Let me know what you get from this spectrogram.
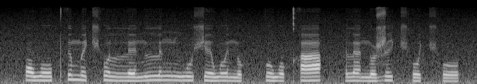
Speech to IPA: kɔwo pʰɪmet͡ʃʰʊlːen lːɪŋʊŋwuʃe wʊɪ̯nʊ kːʊ wokʰa | lɛnʊ ʐit͡ʃʰʊ t͡ʃʰʊ

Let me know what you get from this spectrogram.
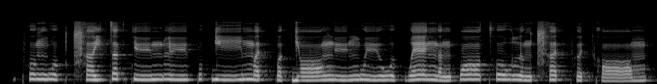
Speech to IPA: pʰʊ˧ŋwʊ˨k̚t͡sʰɐ˨˧j t̪ɐ˥k̚t̪yː˨˥m lyː˨˧pʊ˧k̚jiː˨˥ mɐ˧t̚pɐ˨k̚jɔː˨˥ ŋyː˨˥ŋwyː˨˧ wʊ˨k̚wɛː˥ŋɐ˨˧ŋ pɔː˥t̪ʰo˥w lʊ˧ŋt͡sʰɐ˥t̚pʰɵ˧t̚kʰɔː˨˥m

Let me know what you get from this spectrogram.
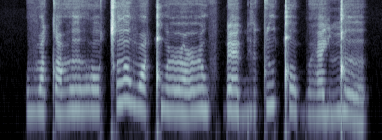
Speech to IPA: vətˤʊɦə ɦɔǀʌ vɑǃuʕʊʕuf ɓæbʲʊtʊ ǃɔbʱæjŋ͡ǃə

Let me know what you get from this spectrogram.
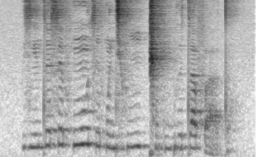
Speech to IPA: zʲũt esefũː sifõdʲufiː ǁõtmbɨːta fa̰t

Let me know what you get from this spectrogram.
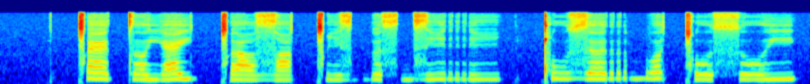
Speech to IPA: ǀæ˦˨ tʌ˨jæ˦j ǀɜ˨jzˤæ˨ǀi˨z ɠə˦s d͡zi˦ri˦ | ǃu˦zɜ˦r bʌ˦ǀʊ˨ sʊ˨˦j

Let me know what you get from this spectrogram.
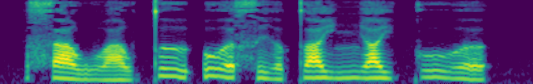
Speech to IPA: sa˧˩wʋa˩w t̪ɯː˥˨ʔu˥˨ə̯si˧˩ə̯ t̪a˧jɲa˧j ku˥˨ə̯

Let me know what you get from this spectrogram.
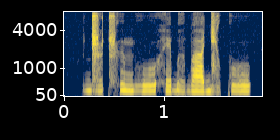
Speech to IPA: ɖ͡ʐə̤ʈ͡ʂʰɨ mṳwuhe ɓə̤baːd͡ʑṳkuː

